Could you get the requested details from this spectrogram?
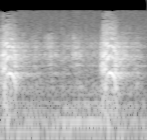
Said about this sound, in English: That's my dog, Tige. He lives in a shoe.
